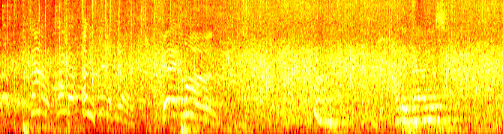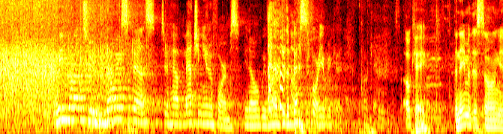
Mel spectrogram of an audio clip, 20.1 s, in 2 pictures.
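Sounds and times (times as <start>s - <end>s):
audience applauding: 0.0s - 13.0s
speech: 11.2s - 20.1s
laughter: 15.4s - 16.6s.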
